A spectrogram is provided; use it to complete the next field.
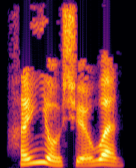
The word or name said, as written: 学问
